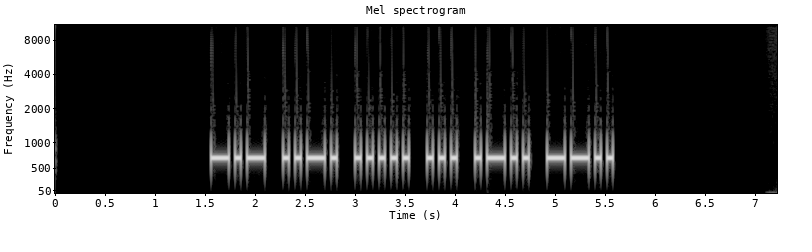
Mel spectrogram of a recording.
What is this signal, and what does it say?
Morse code, heard as a keyed tone, about 20 wpm, 700 Hz. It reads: KF5SLZ
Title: Speed Racing - USA 2x3 Call Signs 20wpm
